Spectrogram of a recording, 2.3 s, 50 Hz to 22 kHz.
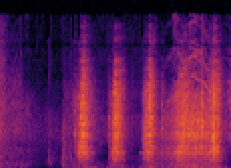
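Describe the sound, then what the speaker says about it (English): Rough scraping and rubbing of metal parts as the valve cover comes off a Morris Marina 1.3 engine, a few bursts of rasping friction close by, with no talking. "What you're hearing is me taking the valve cover off."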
